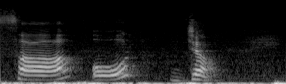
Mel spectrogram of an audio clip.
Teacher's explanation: इनमें संघर्ष होता है अब अगला है स और ज इसमें जीभ का जो आगे का भाग होता है और मसूड़े के बीच संघर्ष होता है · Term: संघर्षी व्यंजन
